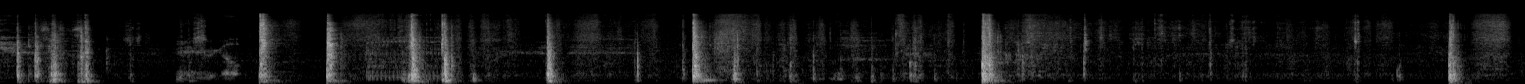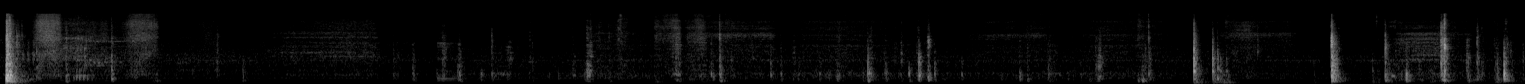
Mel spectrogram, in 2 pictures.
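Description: Hard plastic shelf panels knocking and clicking against a plastic cabinet as they are fitted into place, busiest in the first half and sparser later.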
